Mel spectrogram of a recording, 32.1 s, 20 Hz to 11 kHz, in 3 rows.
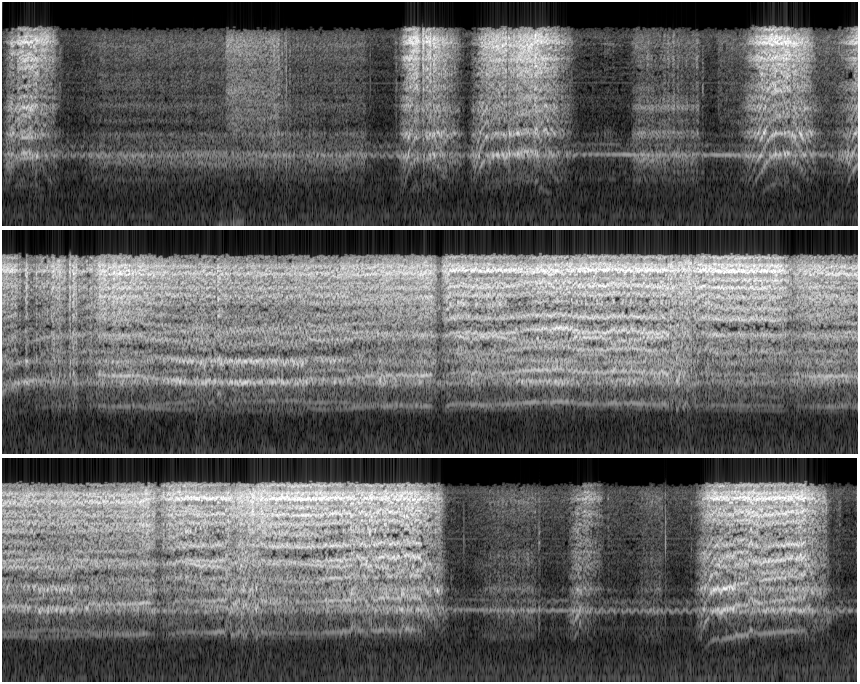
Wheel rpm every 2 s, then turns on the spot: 30, 30, 40, 40, 40, 120, 160, 160, 160, 160, 160, 160, 160, 70, 20, 100.
0-4 26-30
